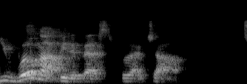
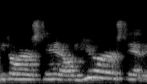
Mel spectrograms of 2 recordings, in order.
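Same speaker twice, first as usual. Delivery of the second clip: heated, high-pitched screaming; 7 semitones higher than usual. Describing real fights they had, the speaker imitates someone screaming. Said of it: "these are really going like screaming like ah".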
